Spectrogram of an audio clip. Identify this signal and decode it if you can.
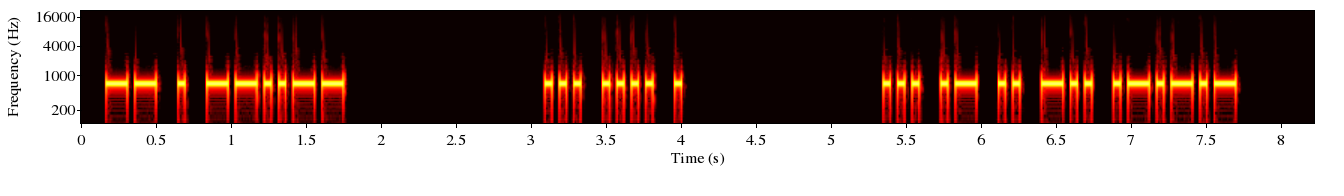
Morse code, heard as a keyed tone, about 25 wpm, 700 Hz. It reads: ME, SHE SAID.
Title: 4x Word-Spacing - Sentences from Top 500 Words - 25wpm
